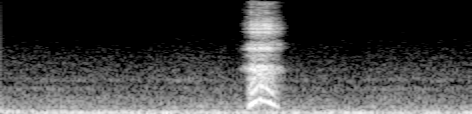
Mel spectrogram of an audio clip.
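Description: A single short, quiet "huh" from a man's voice a little over a second in; otherwise only room tone.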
